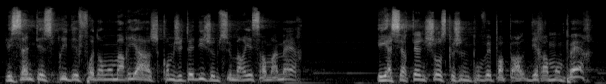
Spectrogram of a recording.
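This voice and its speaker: A woman pastor preaching a sermon, moving from hushed tones to loud bursts. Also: medium pitch, steady tone, fast, gravelly, breathy edge. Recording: long reverb of a large hall.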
